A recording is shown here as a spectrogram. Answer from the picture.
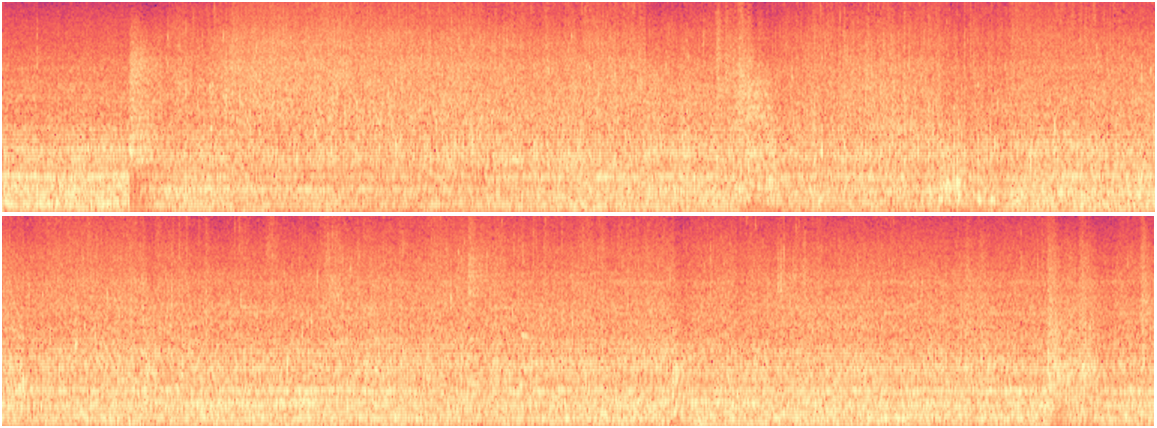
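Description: Batter-coated chicken deep-frying in a large fryer of hot oil: a loud, steady bubbling sizzle, with a low steady hum underneath. For the first two seconds, before the sizzle, there is wet squishing of chicken pieces being mixed by gloved hands in batter in a steel bowl.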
